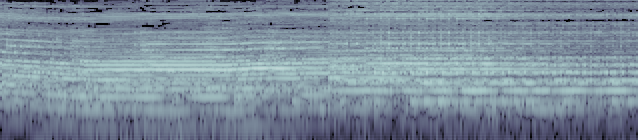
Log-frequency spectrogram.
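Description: Piano with live electronics: a dense cluster of sustained tones slides down in pitch at the start, then drifts slowly back up and settles again on the held chord about three seconds in.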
